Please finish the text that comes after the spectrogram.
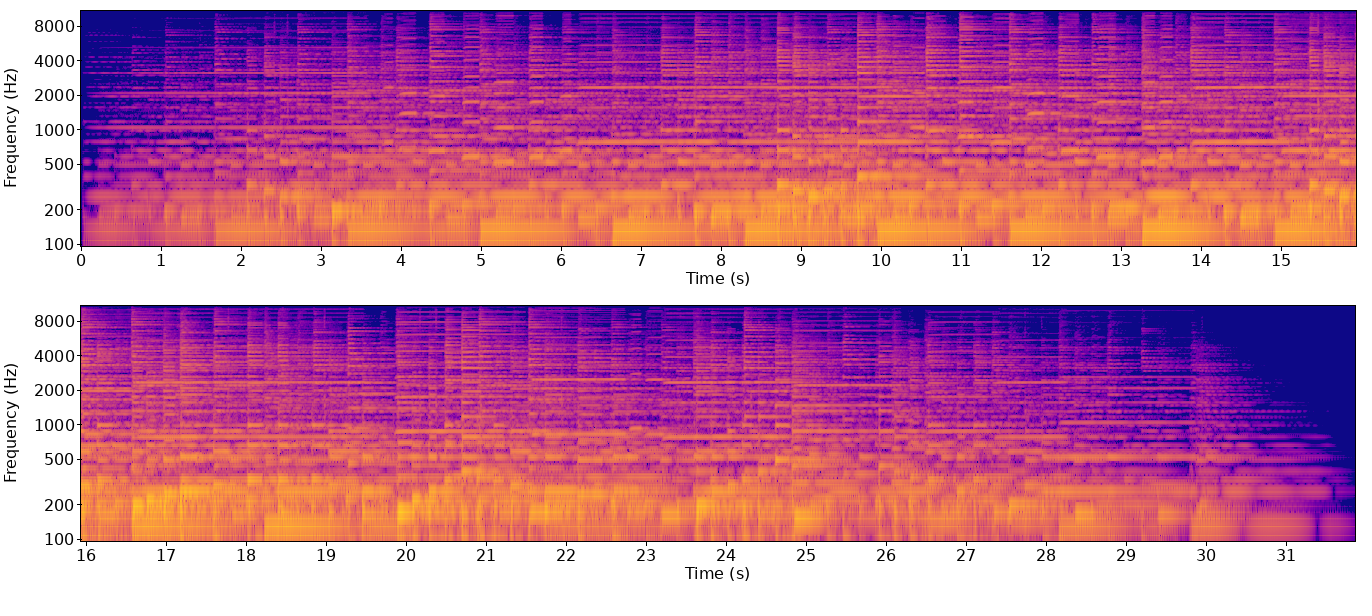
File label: cromatic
